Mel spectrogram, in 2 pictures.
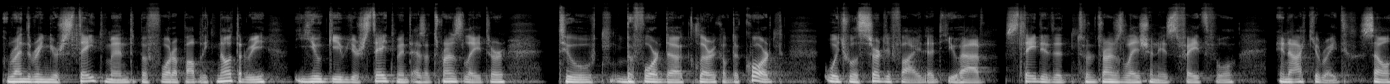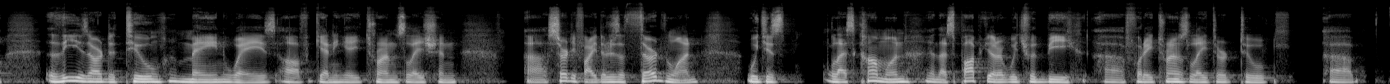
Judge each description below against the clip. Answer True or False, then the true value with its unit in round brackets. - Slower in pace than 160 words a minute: True (150 wpm)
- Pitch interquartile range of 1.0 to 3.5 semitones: True (2.9 semitones)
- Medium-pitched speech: False (115 Hz)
